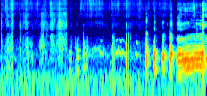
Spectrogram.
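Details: Kept chickens from an owner's flock that also includes twenty smaller chickens; low murmuring background, then a short burst of four sharp clucks followed by a louder drawn-out harmonic squawk at the end.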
